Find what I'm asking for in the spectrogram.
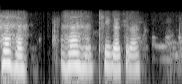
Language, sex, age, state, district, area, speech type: Bengali, female, 18-30, West Bengal, Dakshin Dinajpur, urban, conversation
